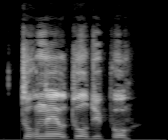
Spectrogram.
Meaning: to beat around the bush
- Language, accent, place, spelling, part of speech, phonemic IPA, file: French, France, Lyon, tourner autour du pot, verb, /tuʁ.ne o.tuʁ dy po/, LL-Q150 (fra)-tourner autour du pot.wav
